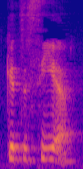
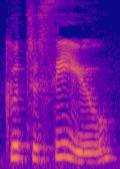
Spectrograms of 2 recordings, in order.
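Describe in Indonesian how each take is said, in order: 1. Kata terakhir direduksi menjadi 'ya'. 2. Kata terakhir adalah 'you' penuh. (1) "They just say good to see ya. It's faster" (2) "it's a proper way to say it"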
